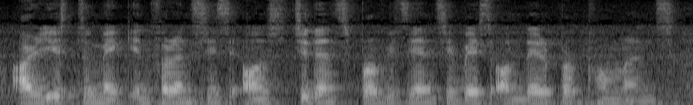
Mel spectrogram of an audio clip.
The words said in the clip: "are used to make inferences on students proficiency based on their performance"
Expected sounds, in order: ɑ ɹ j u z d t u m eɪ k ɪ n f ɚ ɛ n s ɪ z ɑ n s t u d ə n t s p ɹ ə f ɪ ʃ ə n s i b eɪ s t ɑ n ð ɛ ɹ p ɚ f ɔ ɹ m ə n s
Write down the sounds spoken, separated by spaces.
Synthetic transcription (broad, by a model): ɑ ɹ j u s t u m eɪ k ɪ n f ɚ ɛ n s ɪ s ɑ n s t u d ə n t s p ɹ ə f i s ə n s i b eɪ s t ɑ n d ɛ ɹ p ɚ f ɔ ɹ m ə n s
